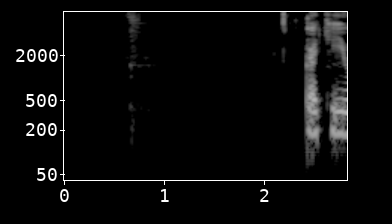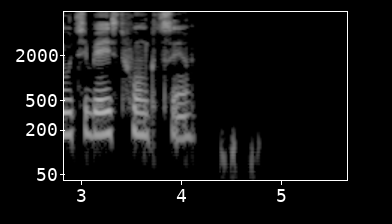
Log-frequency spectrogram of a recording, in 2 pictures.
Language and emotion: Russian, neutral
